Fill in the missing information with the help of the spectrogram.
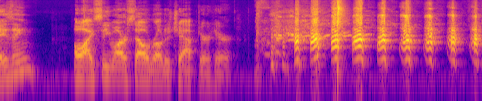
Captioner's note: laughs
